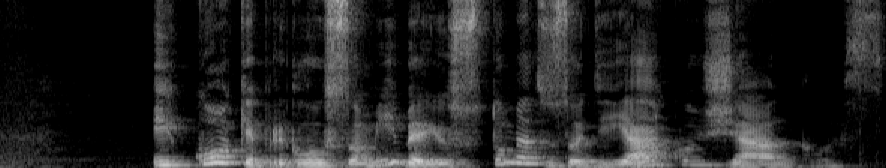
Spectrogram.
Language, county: Lithuanian, Vilnius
